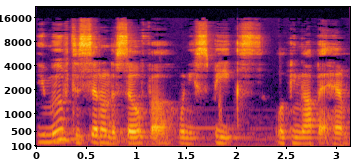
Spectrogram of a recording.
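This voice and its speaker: A woman speaks at a moderate pace over music playing in the background. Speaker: fanfiction reader. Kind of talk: second-person romance fanfic dramatic reading.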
